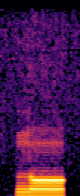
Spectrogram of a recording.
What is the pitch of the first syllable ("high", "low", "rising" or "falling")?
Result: high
